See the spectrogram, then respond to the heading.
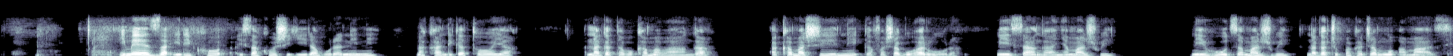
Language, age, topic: Rundi, 36-49, education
